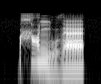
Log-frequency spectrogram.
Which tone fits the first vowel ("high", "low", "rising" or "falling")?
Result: high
